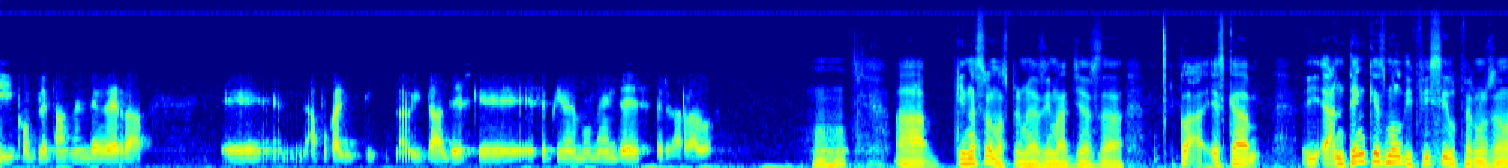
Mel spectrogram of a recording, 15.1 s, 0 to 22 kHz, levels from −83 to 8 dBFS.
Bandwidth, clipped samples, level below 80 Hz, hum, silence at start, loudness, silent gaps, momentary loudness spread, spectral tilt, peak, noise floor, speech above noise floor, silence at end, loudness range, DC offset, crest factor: 16.5 kHz; under 0.1%; -48 dBFS; none; 0 s; -26 LUFS; none; 15 LU; -8 dB/octave; -6 dBFS; -59 dBFS; 34 dB; 0 s; 8 LU; under 0.1%; 20 dB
